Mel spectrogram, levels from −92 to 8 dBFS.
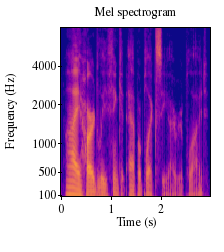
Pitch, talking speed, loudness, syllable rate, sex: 85 Hz, 140 wpm, -23 LUFS, 4.5 syllables/s, male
